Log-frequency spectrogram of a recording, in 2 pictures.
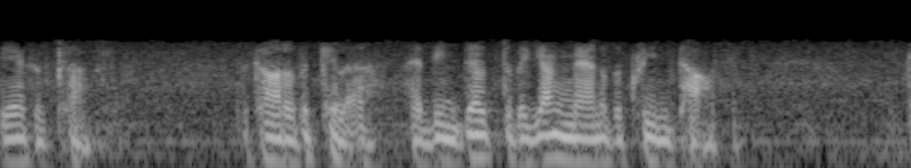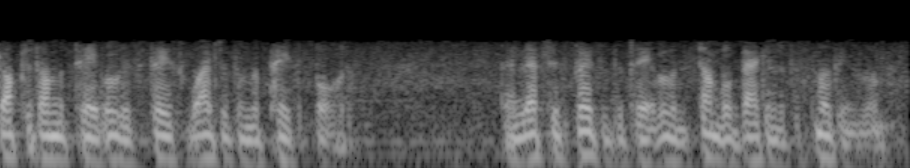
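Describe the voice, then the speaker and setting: Grave gentleman storyteller, low voice, measured and dramatic, old radio mystery, muffled noisy recording. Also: steady tone. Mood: grave, suspenseful. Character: grave gentleman narrating a grim adventure. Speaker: narrator and lead character. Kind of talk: 1950s radio mystery narration.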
